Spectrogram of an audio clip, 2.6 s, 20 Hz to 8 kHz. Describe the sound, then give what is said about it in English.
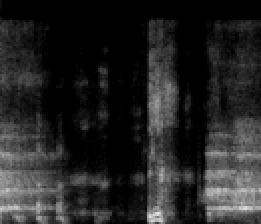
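A six-month-old puppy that wants to play makes growly, grumbling vocal sounds in short bursts, with a sharper yelp-like outburst midway and more rough noises after, fairly loud, with no talking. “So I got the dogs in the background. Oh, jeez. we got a new puppy, 6 months. And he just wants to play.”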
